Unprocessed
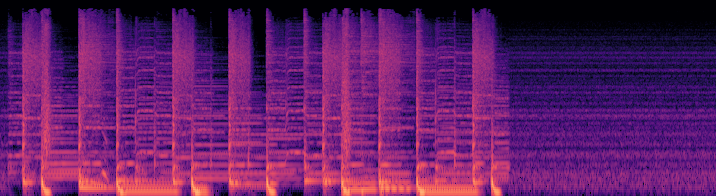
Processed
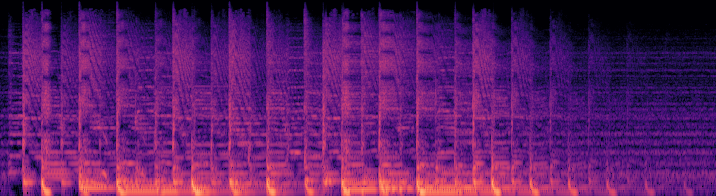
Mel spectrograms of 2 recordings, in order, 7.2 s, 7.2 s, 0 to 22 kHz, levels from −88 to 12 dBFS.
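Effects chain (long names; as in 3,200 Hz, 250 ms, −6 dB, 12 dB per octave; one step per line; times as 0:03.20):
notch comb filter 250 Hz
flanger swept by the level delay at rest 3.9 ms, full sweep at −14 dBFS
feedback echo with a swinging delay time 384 ms, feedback 48%, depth 56 cents, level −8 dB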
